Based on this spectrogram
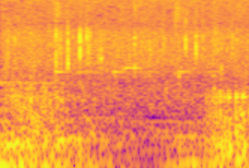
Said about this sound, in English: To show Jonah that running away wasn't okay, God sent a huge, scary storm. The wind was so strong and the waves were so big, the sailors thought their boat was going to break.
